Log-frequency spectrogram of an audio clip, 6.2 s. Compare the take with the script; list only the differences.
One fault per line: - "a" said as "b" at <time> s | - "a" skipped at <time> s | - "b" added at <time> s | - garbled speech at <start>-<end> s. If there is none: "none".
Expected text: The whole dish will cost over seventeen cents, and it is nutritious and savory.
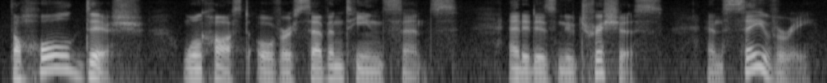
none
